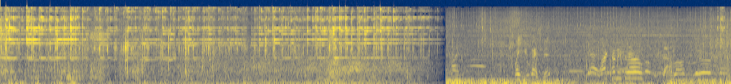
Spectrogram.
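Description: Gravel bike rattling and clattering over a lumpy, rutted dirt singletrack, with many quick knocks from the wheels and frame. About nine seconds in the sound cuts to a heavy wind rush on the microphone during a descent, with faint distant voices.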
